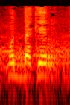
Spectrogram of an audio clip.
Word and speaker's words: مدكر: قوله يقول مدكر أدالا يعني بالمهملة، وأصله مفتكر أو مفتكر، فأبدلت التاء دالا مهملة، ثم أدغمت المعجمة في المهملة، فصار النطق بدال مهملة مدكر.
